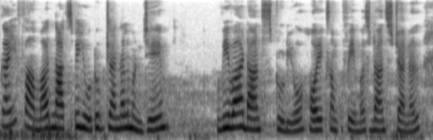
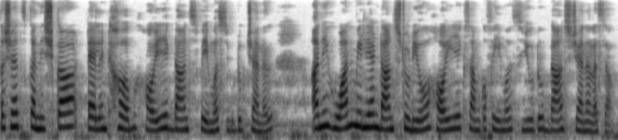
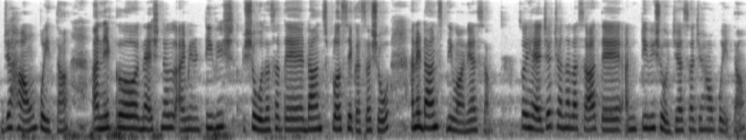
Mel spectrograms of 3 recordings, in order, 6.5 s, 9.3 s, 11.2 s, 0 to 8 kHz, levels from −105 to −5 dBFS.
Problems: none marked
